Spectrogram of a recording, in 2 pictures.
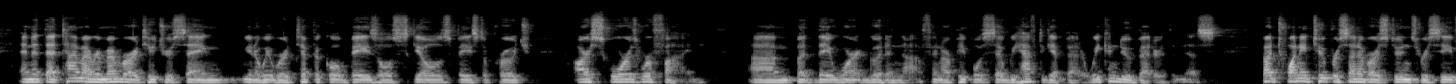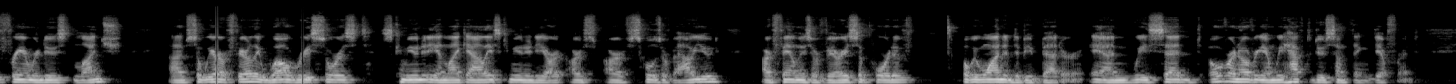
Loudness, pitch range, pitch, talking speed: -21 LUFS, 100-115 Hz, 105 Hz, 200 wpm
